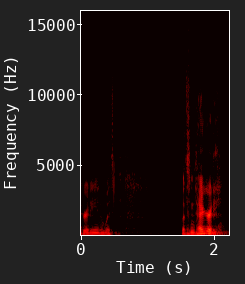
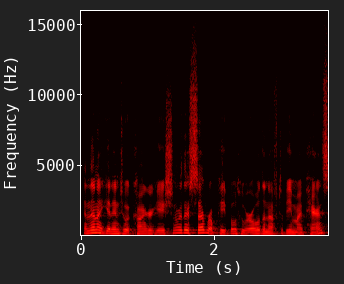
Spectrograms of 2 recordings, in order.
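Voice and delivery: normal talking voice

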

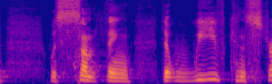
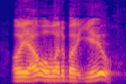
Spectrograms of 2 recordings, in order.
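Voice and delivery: louder, fast, snappy comeback; defensive retort; 13 dB louder, faster than usual. Retold or imitated. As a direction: throw it back in their face. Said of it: "you know what you get?".

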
